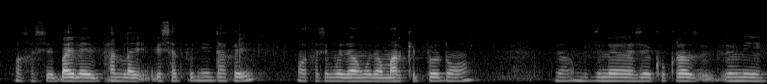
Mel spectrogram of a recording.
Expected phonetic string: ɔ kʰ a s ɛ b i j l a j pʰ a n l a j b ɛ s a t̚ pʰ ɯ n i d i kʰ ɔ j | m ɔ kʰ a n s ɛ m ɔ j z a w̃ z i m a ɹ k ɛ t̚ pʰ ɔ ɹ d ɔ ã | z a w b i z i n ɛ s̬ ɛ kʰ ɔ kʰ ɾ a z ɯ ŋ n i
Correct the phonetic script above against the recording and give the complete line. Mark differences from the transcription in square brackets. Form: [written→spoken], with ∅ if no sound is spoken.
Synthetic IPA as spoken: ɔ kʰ a s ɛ b [i→a] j l a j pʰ a n l a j b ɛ s a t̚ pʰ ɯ n i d [i→a] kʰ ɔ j | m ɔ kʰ a [n→∅] s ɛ m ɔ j z a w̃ z [i→a] m a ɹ k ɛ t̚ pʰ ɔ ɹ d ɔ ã | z a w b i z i n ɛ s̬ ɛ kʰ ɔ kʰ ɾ a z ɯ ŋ n i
